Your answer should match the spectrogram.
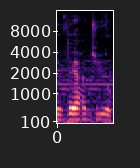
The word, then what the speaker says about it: verdure: Ainsi, dans l'exemple d'Arthur Rimbaud, c'est un trou de verdure où chante une rivière. Les E de verdure et les E de chante ne seront pas prononcés.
